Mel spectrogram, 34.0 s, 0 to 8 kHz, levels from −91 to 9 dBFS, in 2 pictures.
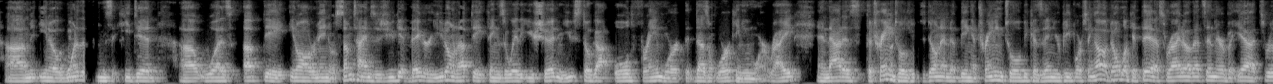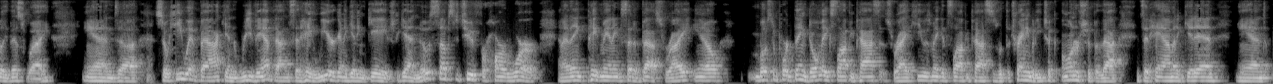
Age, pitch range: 30-49, 115-135 Hz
